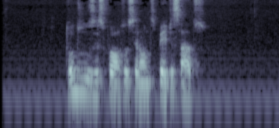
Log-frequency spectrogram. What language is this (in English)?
Portuguese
